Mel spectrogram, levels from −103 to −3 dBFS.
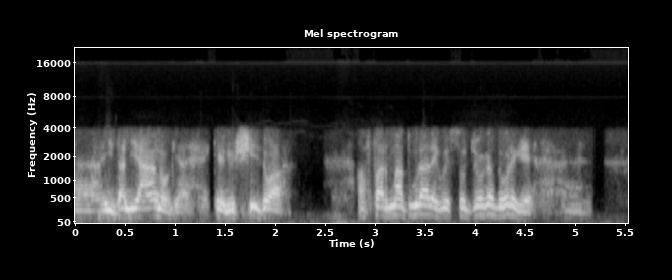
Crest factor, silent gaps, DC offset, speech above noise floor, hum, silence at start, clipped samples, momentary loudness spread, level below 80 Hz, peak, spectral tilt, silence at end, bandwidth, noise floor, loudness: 16 dB; none; under 0.1%; 27 dB; none; 0 s; under 0.1%; 16 LU; -64 dBFS; -8 dBFS; -8.5 dB/octave; 0.4 s; 4.3 kHz; -51 dBFS; -24 LUFS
